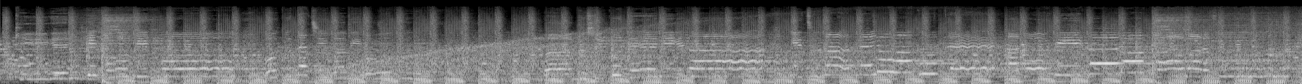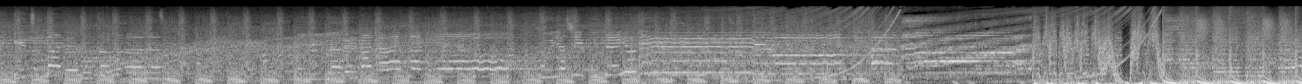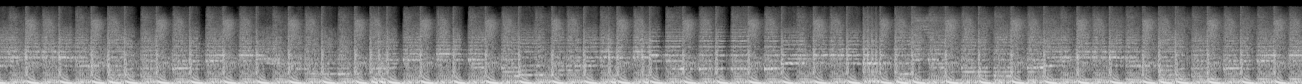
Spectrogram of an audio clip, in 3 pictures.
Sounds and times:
Dance music: 0.0s - 39.0s
Techno: 0.0s - 39.0s.

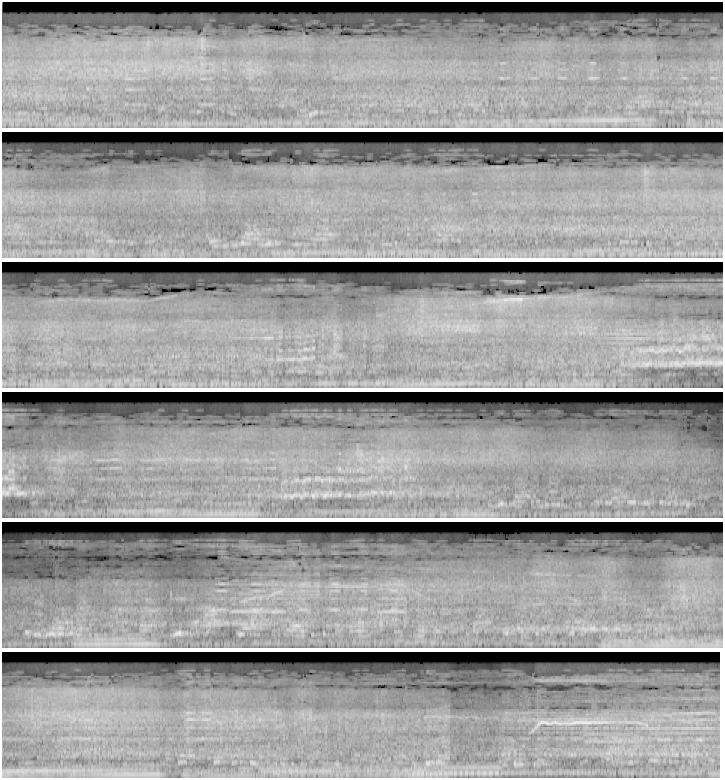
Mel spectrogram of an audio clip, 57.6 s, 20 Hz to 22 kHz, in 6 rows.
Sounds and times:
Speech: 0.0s - 7.0s, 7.6s - 24.4s, 25.3s - 49.2s, 50.2s - 57.6s.

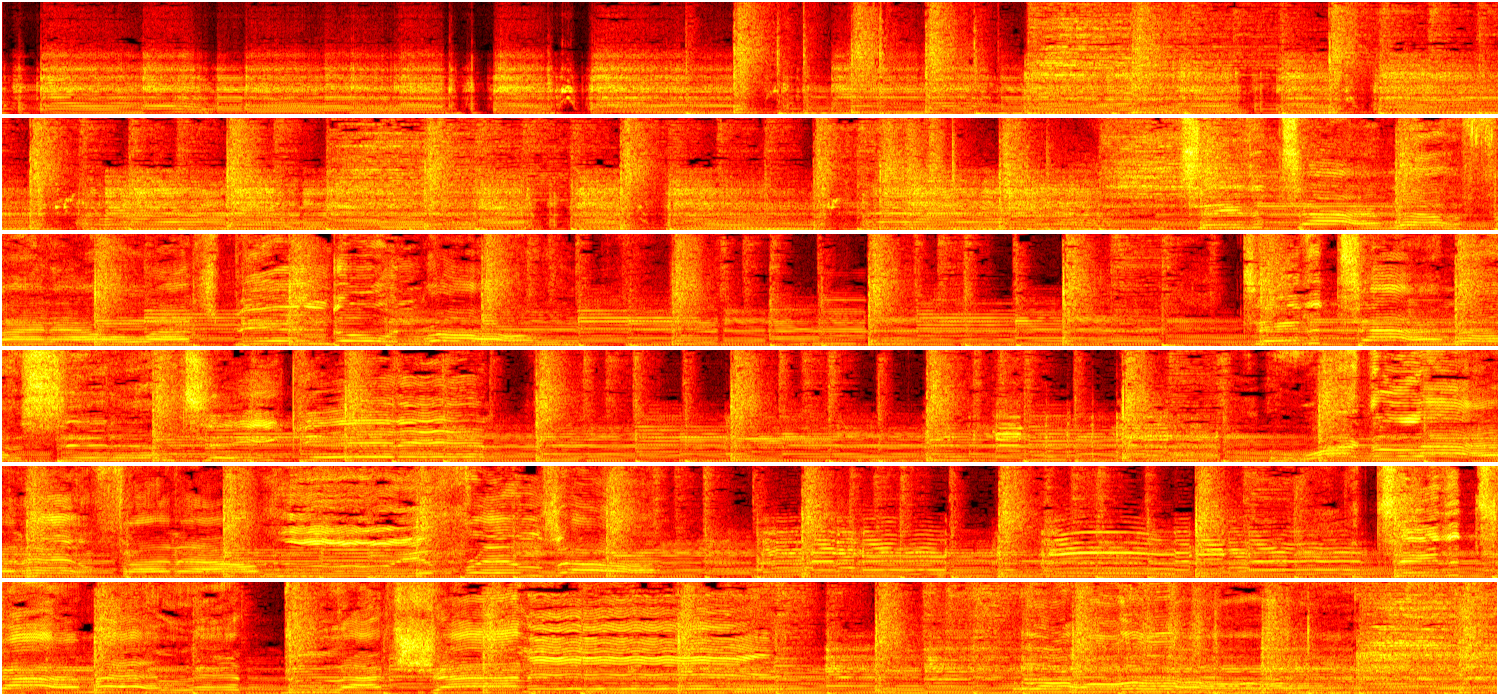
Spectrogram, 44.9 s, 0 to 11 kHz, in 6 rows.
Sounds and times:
Guitar: 0.0s - 44.8s.

